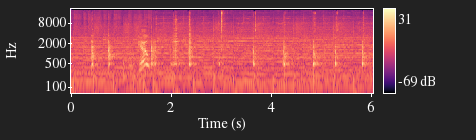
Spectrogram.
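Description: Knife chopping through soft charred mango with the core removed, on a board: a steady series of sharp, close taps at an unhurried, slightly uneven rhythm, with one brief louder scrape partway through and a short spoken phrase.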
